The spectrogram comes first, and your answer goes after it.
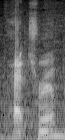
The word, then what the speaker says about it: Hatterene: hat treat a hat ramp hat rim that's hat trim that's how you pronounce the atrium it has to move side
